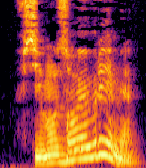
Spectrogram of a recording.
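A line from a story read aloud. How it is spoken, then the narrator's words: Cheerful. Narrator (Russian): бодро ответил Хемуль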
